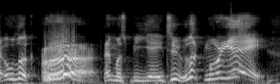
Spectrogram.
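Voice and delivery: loud, high, gleeful; delighted discovery. Pretend. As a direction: greet each new feeling with glee. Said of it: "And you say".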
